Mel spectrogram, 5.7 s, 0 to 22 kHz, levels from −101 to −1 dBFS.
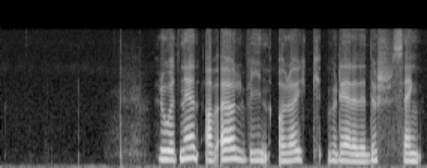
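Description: Speech throughout carries 4-bit ADPCM compression: a gritty hiss rides on every loud syllable and tracks its level, with roughness on sharp onsets where the adaptive step lags. Nothing is heard above 10.6 kHz, which fits a 22 kHz sample rate at about 88 kbps.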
